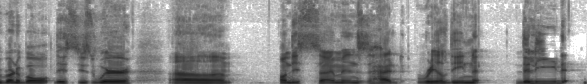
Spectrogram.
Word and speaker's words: Simons: and Andy Simmons together, or Simons, because we had a conversation as well. Since this is SY, it might very well be Andy Simons, and I was been saying it wrong for a long time.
